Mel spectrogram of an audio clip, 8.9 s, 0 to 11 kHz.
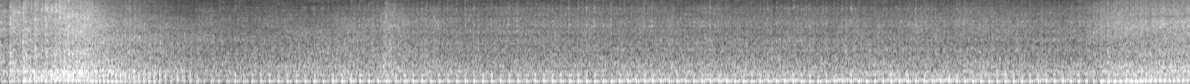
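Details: Ariens Platinum 24 snowblower, Briggs & Stratton 15C134 type 2143-F8, after carburetor replacement (old one went bad from disuse), throttle about half: steady, even beat near four pulses a second, no misses or surging, healthy.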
